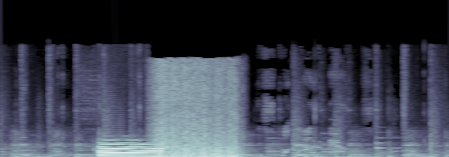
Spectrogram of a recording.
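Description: Background music, cut into about a second in by a very loud edited-in sound effect: a held buzzer-like tone for about half a second, then an explosion-like burst of noise lasting about a second that stops abruptly.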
